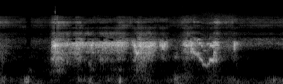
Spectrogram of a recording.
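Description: Someone takes a dab hit: a close, steady bubbling gurgle with an airy hiss, pulsing in short surges for about two seconds before trailing off.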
